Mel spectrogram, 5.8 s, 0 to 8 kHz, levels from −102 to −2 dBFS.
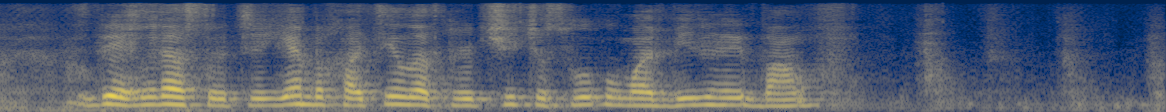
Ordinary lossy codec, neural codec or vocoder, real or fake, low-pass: AAC, 32 kbps; codec, 16 kHz, 1 kbps, FunCodec, trained on Chinese and English, 50 frames a second; fake; 7.2 kHz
